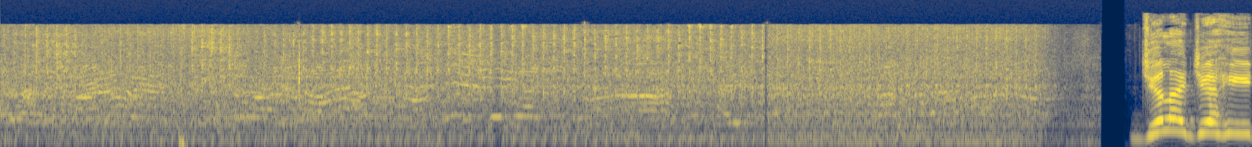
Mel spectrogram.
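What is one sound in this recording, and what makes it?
A boat motor hums steadily on a river.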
